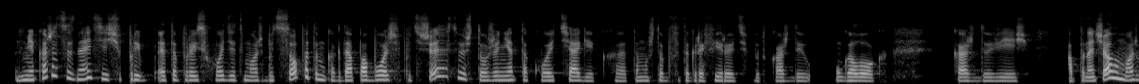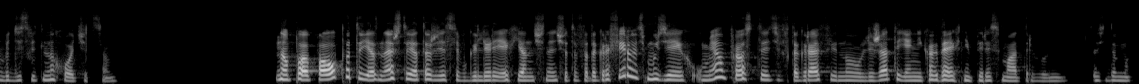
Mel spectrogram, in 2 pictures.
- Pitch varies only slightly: No, average, 3.2 semitones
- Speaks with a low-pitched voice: No, high, 190 Hz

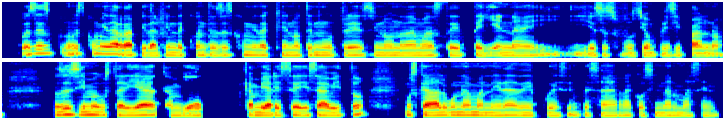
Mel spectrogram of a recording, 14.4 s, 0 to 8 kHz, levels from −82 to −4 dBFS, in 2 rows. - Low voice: Yes, low, 105 Hz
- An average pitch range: No, narrow, 1.8 semitones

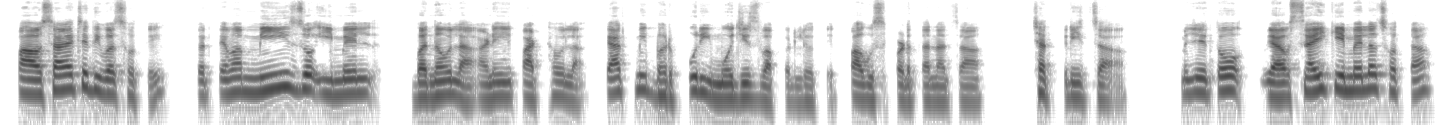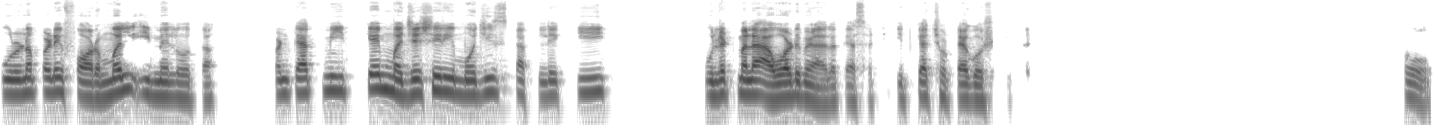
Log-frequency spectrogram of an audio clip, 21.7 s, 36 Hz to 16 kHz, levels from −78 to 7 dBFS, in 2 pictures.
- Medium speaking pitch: Yes, medium, 160 Hz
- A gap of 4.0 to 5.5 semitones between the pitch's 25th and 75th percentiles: Yes, average, 4.5 semitones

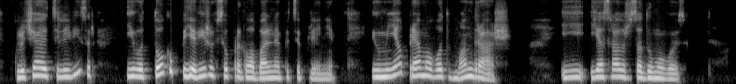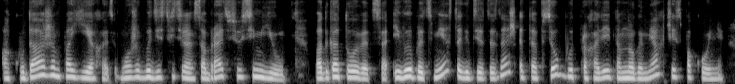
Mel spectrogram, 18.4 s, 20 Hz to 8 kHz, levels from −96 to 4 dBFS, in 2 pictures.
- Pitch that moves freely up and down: No, average, 3.7 semitones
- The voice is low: No, medium, 185 Hz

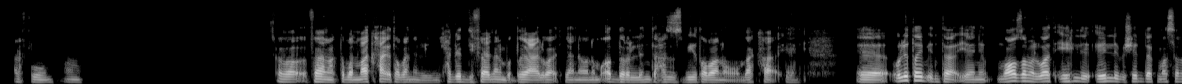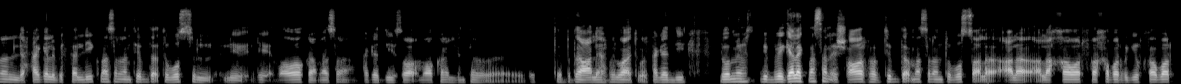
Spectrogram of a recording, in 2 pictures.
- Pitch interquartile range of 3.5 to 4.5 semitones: No, narrow, 2.4 semitones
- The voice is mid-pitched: No, low, 115 Hz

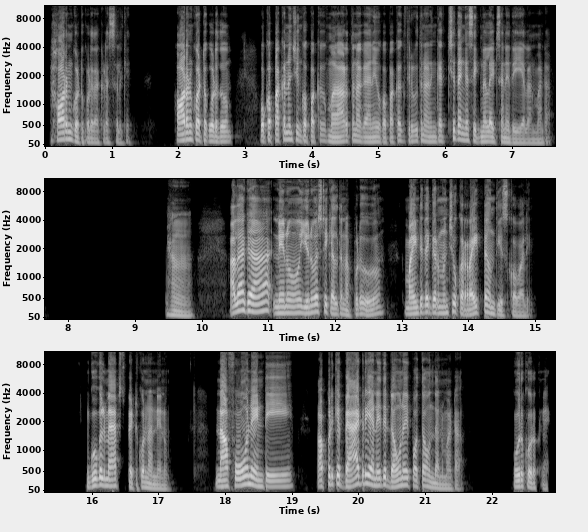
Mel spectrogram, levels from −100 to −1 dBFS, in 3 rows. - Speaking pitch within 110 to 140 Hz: Yes, low, 135 Hz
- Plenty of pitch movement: Yes, wide, 6.6 semitones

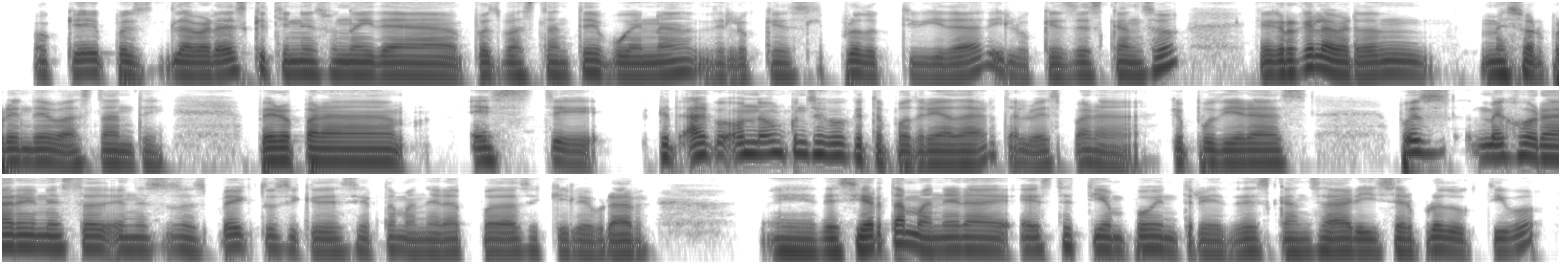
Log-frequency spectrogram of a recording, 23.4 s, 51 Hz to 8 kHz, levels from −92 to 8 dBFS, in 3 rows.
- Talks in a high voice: No, low, 110 Hz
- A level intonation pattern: No, average, 3.0 semitones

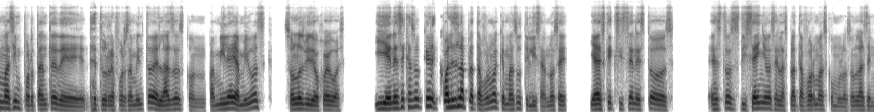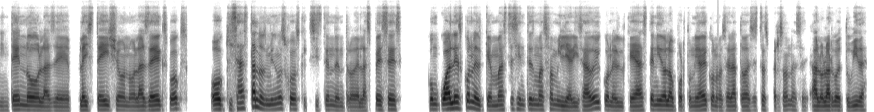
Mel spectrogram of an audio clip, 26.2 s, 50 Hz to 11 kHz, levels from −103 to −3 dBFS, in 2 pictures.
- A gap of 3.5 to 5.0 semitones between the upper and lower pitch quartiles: Yes, average, 3.8 semitones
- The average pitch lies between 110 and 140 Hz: Yes, low, 135 Hz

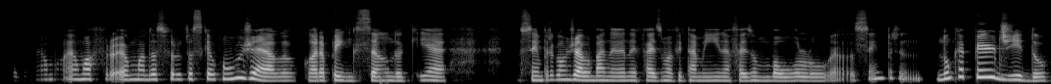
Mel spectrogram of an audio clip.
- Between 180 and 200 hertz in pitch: Yes, high, 190 Hz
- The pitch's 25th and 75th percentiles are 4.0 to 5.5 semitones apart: Yes, average, 4.7 semitones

